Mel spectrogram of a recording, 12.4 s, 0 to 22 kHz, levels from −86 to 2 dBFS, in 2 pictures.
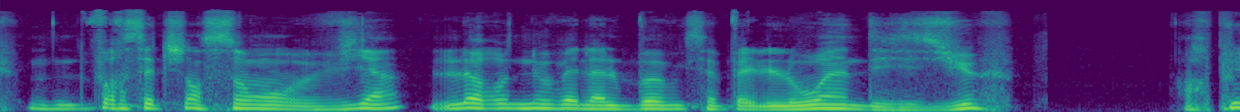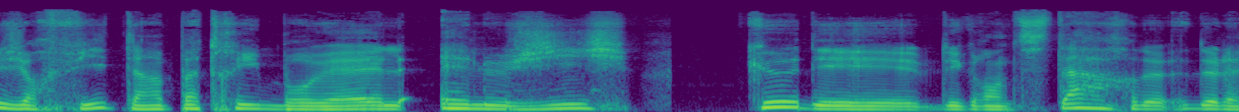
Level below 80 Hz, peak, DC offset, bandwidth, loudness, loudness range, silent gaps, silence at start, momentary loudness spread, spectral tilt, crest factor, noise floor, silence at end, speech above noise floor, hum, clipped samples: -52 dBFS; -2 dBFS; under 0.1%; 15.5 kHz; -19 LUFS; 2 LU; none; 0 s; 6 LU; -5.5 dB/octave; 16 dB; -69 dBFS; 0 s; 50 dB; none; under 0.1%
